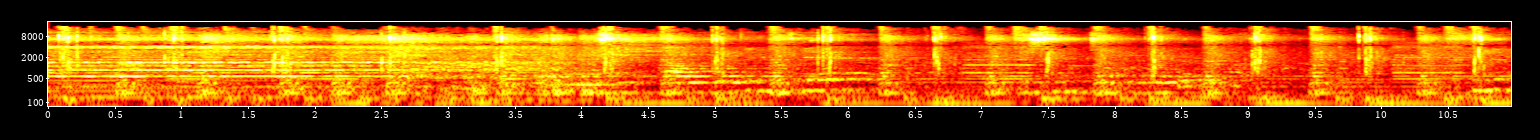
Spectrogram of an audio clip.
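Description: A man singing live into a microphone, backed by a band of drum kit, electric guitars and keyboard through a PA, with a steady drum beat.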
